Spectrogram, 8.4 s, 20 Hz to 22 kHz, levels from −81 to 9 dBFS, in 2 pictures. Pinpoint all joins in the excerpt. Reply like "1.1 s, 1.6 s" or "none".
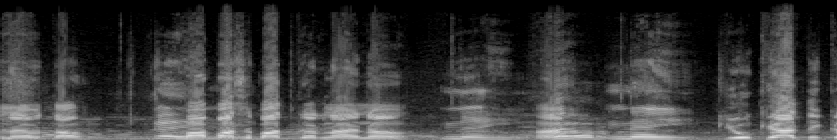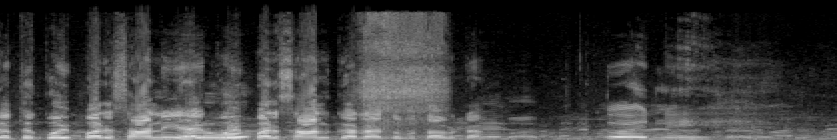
none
